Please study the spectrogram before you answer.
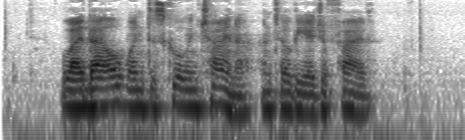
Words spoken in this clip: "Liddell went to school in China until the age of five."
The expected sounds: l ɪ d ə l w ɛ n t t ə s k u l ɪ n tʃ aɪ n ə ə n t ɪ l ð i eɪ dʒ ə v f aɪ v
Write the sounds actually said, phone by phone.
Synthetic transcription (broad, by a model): l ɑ d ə l w ɛ n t t ə s k u l ɪ n tʃ aɪ n ə ə n t ɪ l ð i eɪ dʒ ə v f aɪ v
